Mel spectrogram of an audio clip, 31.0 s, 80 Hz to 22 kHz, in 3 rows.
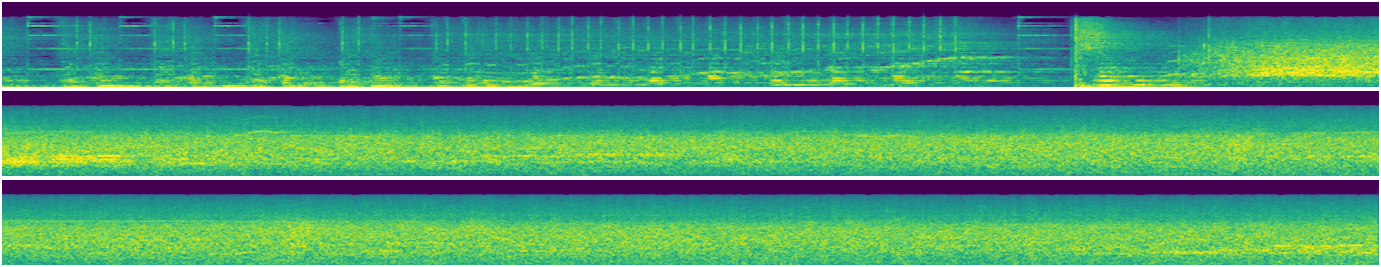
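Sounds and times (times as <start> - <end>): audience applauding: 8.8 - 30.9.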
